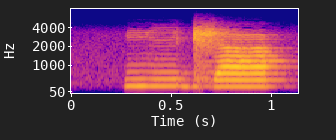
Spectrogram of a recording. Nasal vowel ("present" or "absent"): absent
